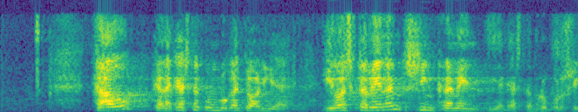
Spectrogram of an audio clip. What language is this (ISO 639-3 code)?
cat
